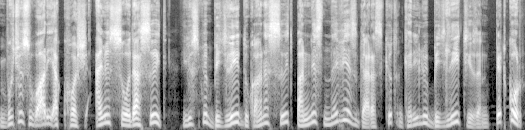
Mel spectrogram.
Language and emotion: Kashmiri, happy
